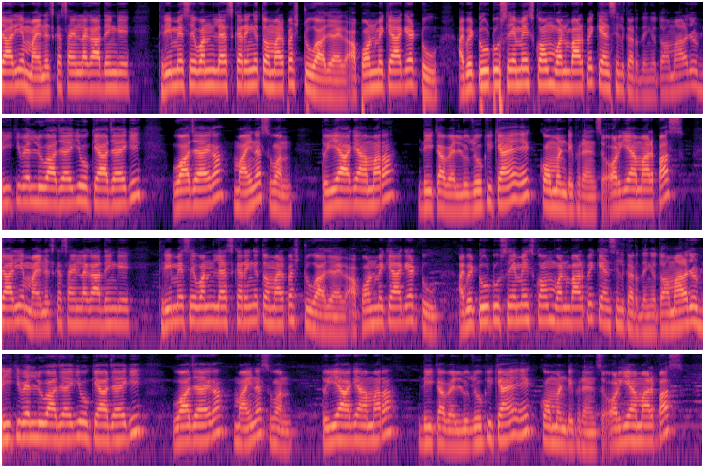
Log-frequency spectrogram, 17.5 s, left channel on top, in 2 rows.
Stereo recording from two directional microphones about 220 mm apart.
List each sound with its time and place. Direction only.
0.0 s speech: 45° left (ahead or behind)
